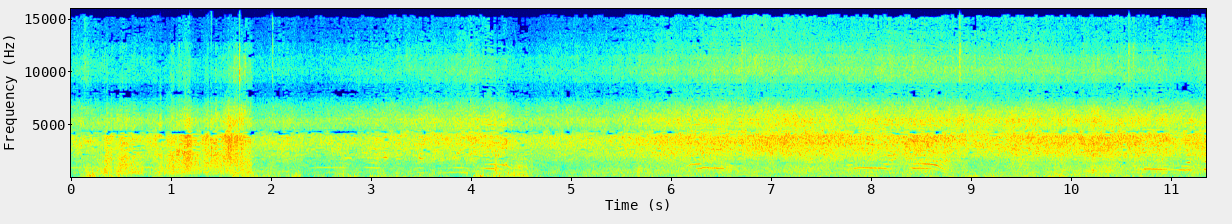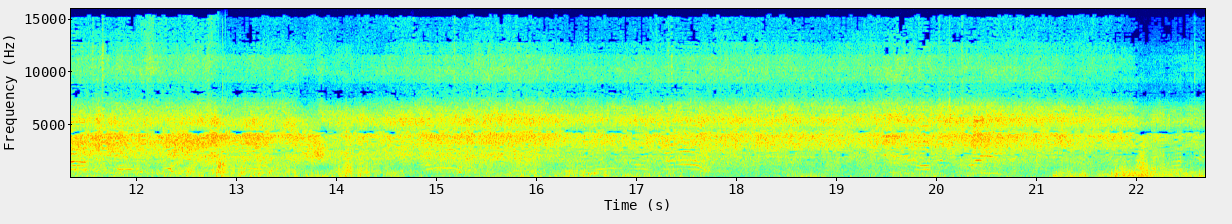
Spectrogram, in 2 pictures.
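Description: Tornado wind rushing loudly and steadily, buffeting the microphone, with faint short squeals scattered through it.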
